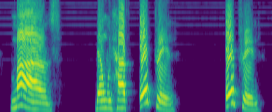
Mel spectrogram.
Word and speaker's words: Mars: March is pronounced as Mars, Mars.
